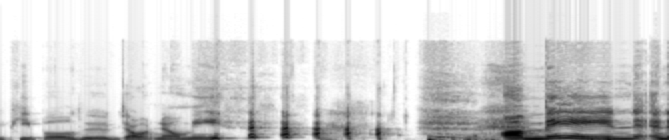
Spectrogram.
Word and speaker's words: amen: the amen is a psyop um it's not almond raw okay so I read write and speak Hebrew for all of you people who don't know me on Main and it's pronounced on Main when you're saying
